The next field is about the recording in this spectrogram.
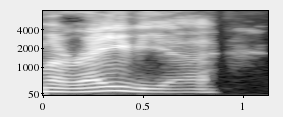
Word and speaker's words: LaRavia: I think that if you give him the same opportunity that we have seen for Lorati and Ravia, Lorati, my goodness, dude. I just butchered the crap out of that. Roddy and LaRavia.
